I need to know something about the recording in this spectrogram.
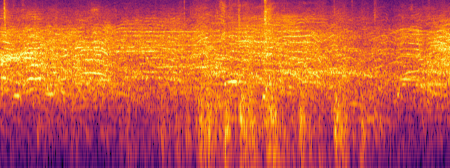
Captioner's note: audience cheering continues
